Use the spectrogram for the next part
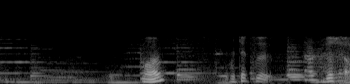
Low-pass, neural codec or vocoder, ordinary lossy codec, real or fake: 3.6 kHz; codec, 16 kHz, 1 kbps, X-Codec, HuBERT features, trained on general audio; none; fake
